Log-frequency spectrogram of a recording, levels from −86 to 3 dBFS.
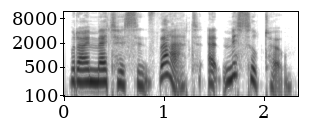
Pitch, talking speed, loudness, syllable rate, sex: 220 Hz, 205 wpm, -20 LUFS, 5.0 syllables/s, female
